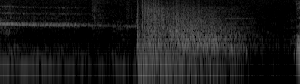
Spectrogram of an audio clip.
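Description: Stage sound effects: a long, slowly falling whistle that cuts off about two seconds in and gives way to a sudden crash-like burst of noise, which dies away over a second or so. Together they play the flight and landing of a human-cannonball stunt fired from a stage cannon.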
